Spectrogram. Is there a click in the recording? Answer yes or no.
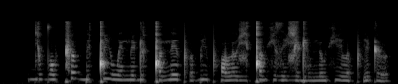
yes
